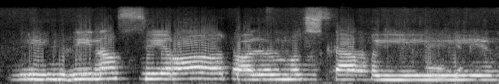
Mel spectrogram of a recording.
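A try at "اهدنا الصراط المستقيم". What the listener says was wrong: Huruf H makrotnya ada di mana ya? Huruf H di iya, di tenggorokan. Jadi bukan di dada, bukan tapi lebih halus lagi. Ihdinas siratal mustaqim.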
